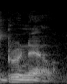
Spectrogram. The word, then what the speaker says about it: Brunel: My name is Brunel.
